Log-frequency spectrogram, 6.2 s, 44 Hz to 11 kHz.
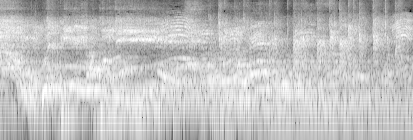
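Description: Live church music: a man sings into a microphone over a Roland E-09 electronic keyboard. About halfway through, the voice drops away and held keyboard chords carry on under a run of sharp taps.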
